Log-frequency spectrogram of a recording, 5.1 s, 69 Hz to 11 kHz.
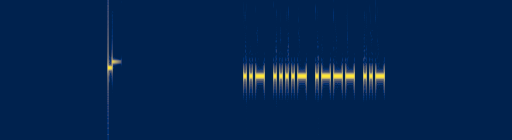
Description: Morse code, heard as a keyed tone, about 40 wpm, 700 Hz. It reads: U4JU
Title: Four Challenging Letter-Number Combinations 40wpm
